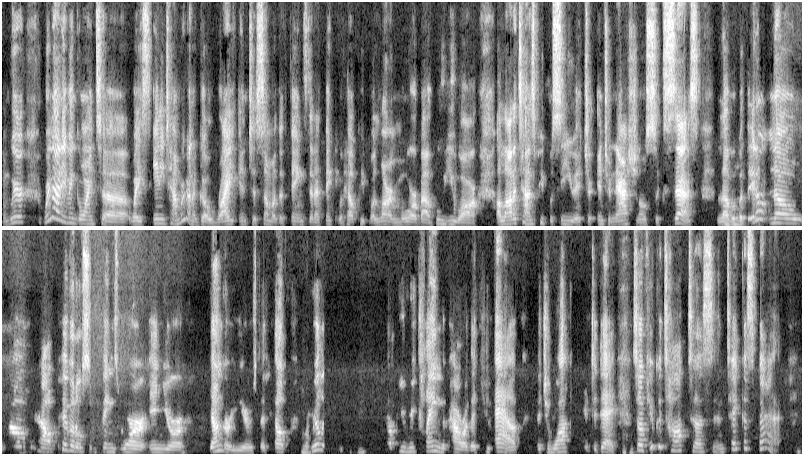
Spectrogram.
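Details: Adult speaker; normal voice.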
